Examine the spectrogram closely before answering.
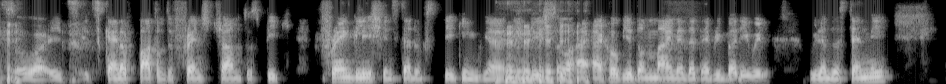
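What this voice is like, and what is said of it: French-accented English. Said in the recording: “I'm French, as you can hear from my accent.”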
